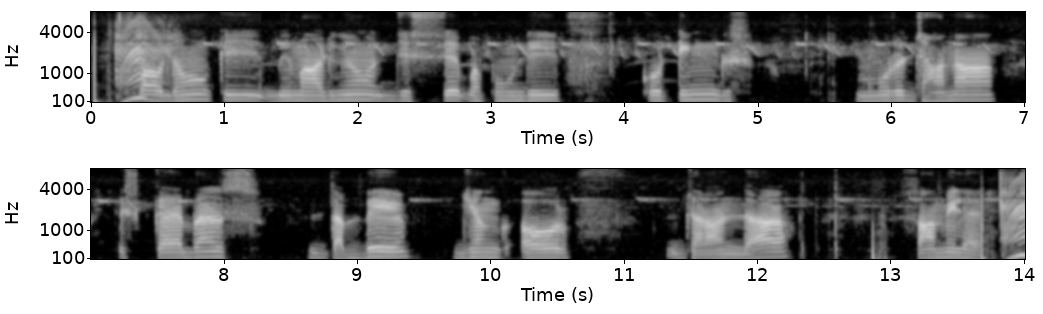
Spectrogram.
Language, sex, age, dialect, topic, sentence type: Hindi, male, 18-24, Awadhi Bundeli, agriculture, statement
